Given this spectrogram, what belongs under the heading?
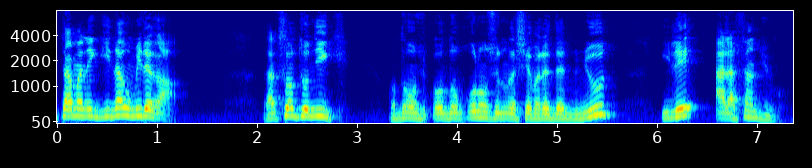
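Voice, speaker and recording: A man, a rabbi giving a Torah study lesson, explaining slowly and repeating and rephrasing terms. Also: fairly high pitch, animated, darkish tone.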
